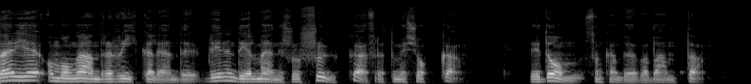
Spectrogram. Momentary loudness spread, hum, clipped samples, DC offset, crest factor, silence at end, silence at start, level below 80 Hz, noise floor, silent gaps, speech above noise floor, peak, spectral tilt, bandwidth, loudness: 12 LU; none; under 0.1%; under 0.1%; 20 dB; 0.5 s; 0 s; -66 dBFS; -66 dBFS; none; 41 dB; -4 dBFS; -6.5 dB/octave; 16 kHz; -26 LUFS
